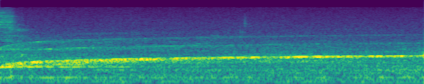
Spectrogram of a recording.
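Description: An emergency vehicle siren in its slow wail, the pitch climbing steadily.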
